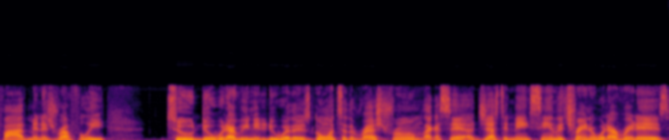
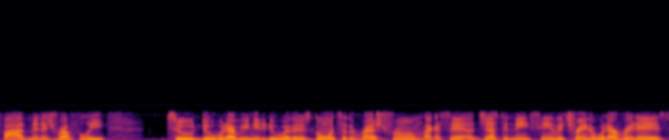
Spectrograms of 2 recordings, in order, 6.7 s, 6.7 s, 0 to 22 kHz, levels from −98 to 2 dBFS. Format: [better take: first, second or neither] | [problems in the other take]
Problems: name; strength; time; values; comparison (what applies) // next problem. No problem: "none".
first | garbled, watery; badly; nothing above 4 kHz; slightly in the first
